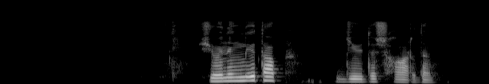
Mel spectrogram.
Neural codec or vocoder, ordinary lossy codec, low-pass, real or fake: none; none; none; real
